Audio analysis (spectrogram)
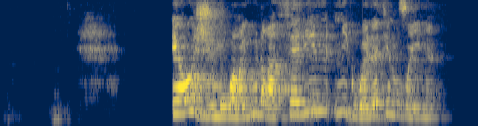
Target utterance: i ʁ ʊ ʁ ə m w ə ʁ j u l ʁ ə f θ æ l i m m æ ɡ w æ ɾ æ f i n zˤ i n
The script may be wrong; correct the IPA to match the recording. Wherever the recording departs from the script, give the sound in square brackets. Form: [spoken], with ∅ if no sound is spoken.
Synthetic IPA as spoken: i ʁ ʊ [ʒ] ə m w ə ʁ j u l ʁ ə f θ æ l i m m [i] ɡ w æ [l] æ [θ] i n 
